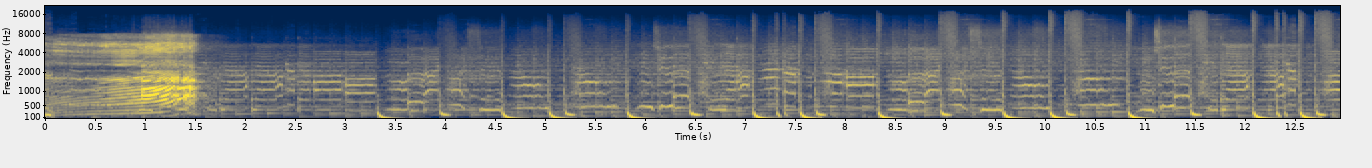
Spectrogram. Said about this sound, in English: There's no beat, it's just a singular moo.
